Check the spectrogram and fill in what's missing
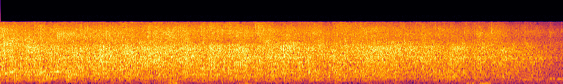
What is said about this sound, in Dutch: Geef Jezus een geweldig applaus.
